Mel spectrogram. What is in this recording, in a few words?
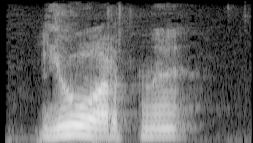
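"юӧртны", Komi, male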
